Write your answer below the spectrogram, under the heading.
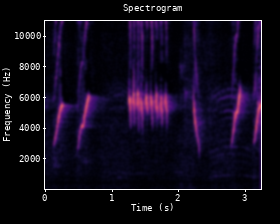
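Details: Van Hasselt's sunbird alternating thin rising slurred whistles with a short, fast run of high pulsed notes, about two whistles either side of the trill.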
